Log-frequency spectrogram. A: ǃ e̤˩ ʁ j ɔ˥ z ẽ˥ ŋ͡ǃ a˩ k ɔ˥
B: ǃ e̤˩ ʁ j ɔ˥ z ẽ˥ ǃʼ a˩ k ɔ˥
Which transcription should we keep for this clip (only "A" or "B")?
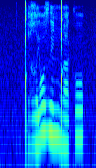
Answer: A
